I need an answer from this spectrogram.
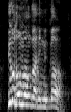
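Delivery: loud, annoyed, outraged voice.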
